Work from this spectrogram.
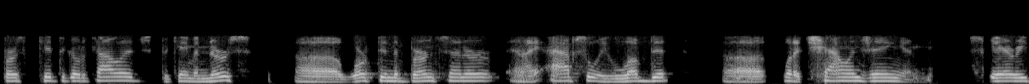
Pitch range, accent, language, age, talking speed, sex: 145-175 Hz, American, English, 50-69, 150 wpm, male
